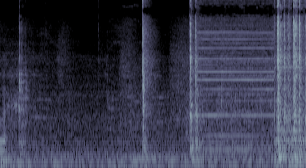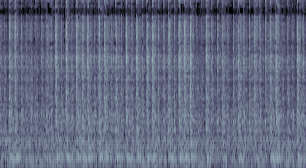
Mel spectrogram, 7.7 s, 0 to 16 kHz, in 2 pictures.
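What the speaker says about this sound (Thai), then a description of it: "ผมลองขยับหัวพิมพ์ออกมาดู" An Epson LQ2090 dot matrix printer with a print head that runs to the left side and sticks starts with a few clicks and a brief voice, then a loud, dense, rapid mechanical buzzing and rattling as the head moves.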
